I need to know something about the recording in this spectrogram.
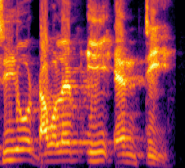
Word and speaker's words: comment: have told you that the French people do not pronounce the last letter of a word. For example, comment vous appelez-vous? It's a French sentence, comment vous appelez-vous? That means simple. The meaning is, what is your name? Comment vous appelez-vous? Now see, comment, the spelling of this word is C-O-M-M-E-N-T, though the pronunciation is comment.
